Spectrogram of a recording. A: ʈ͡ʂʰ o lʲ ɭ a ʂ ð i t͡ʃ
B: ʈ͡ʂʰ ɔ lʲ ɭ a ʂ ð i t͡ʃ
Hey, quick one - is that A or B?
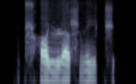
B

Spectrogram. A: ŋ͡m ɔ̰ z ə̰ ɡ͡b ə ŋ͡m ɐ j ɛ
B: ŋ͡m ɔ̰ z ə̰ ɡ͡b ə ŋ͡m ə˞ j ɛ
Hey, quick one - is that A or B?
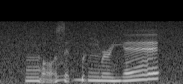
B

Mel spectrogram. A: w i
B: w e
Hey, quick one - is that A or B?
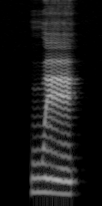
B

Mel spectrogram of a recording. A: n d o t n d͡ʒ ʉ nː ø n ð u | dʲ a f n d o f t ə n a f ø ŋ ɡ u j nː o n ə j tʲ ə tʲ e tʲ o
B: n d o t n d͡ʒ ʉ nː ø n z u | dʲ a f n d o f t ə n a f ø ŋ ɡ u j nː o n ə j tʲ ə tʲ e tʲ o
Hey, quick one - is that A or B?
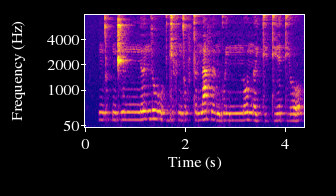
B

